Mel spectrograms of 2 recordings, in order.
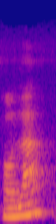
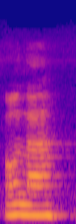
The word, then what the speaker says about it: hola: So in Spanish, hi is hola. It's hola. So H is silent.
